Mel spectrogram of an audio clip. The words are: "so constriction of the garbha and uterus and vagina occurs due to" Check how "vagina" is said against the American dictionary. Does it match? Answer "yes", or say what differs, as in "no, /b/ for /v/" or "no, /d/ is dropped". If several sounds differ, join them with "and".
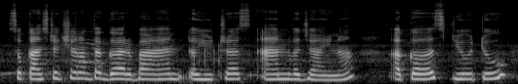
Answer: yes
